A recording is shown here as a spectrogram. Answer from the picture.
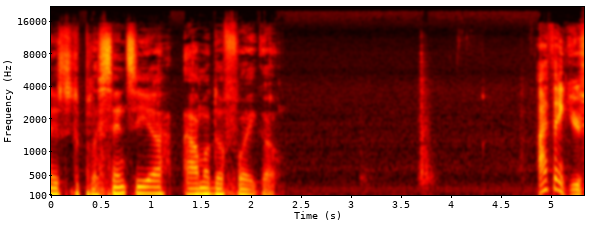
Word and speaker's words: Alma de Fuego: My number 1 is the Plasencia Alma de Fuego. I think you're saying that wrong. Alma de Fuego. It is pronounced ALMA, Alma, DEL, Del, FUEGO, Fuego.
